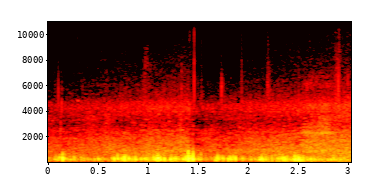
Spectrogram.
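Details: Gusting wind buffets the microphone over a low, steady rumble like passing traffic, with no animal calls.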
